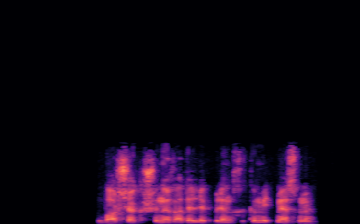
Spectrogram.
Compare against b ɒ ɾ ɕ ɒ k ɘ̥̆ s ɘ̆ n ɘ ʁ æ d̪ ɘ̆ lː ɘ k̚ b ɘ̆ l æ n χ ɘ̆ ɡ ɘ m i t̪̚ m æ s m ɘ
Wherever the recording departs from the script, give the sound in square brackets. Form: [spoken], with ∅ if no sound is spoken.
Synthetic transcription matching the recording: b ɒ ɾ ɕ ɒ k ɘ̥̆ [ʃ] ɘ̆ n ɘ ʁ æ d̪ ɘ̆ lː ɘ k̚ b ɘ̆ l æ n χ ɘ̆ [k] ɘ m i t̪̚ m æ s m ɘ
